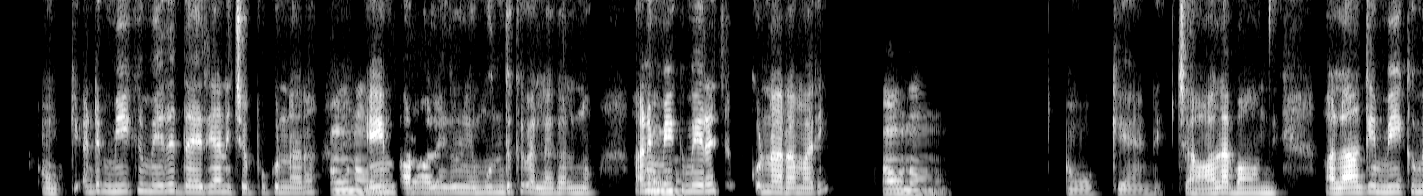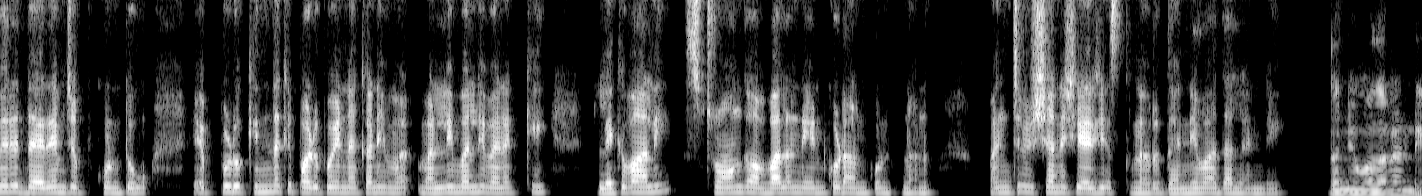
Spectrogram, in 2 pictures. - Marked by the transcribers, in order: tapping; in English: "స్ట్రాంగ్"; in English: "షేర్"
- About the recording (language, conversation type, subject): Telugu, podcast, పడి పోయిన తర్వాత మళ్లీ లేచి నిలబడేందుకు మీ రహసం ఏమిటి?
